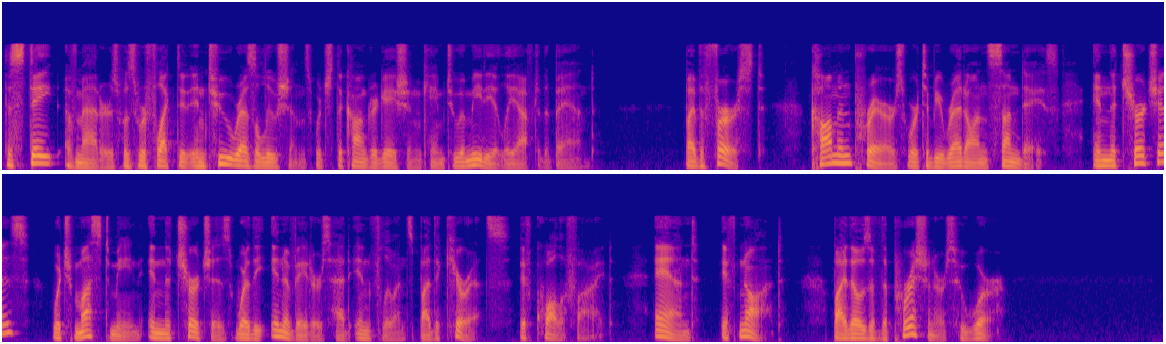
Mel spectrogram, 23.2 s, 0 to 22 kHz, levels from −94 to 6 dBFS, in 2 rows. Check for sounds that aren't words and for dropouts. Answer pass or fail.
pass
